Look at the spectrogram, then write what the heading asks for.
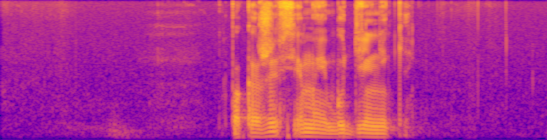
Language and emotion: Russian, neutral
